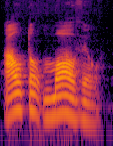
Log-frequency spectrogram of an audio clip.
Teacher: Automóvel, ou a sílaba tônica, mó, penúltima, paroxítona.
